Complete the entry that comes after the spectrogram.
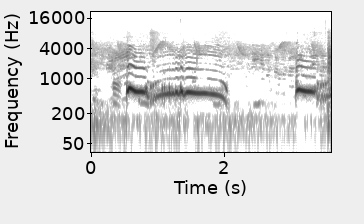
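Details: Close kept brown Barbary dove calling as a lure: one long smooth coo with a quick higher lead-in, then the start of another after a short pause.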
